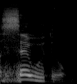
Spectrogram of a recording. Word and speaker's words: pseudo: Se llama pseudo, pseudo cristiano, pseudo profeta o pseudo apóstol. con P. La Po, pseudo, como se escribe psicología, pseudo no se nombra, pero tiene la P antes.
